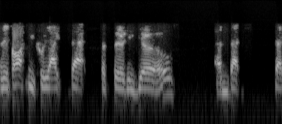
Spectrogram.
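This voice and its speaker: Speaking with an Australian accent, a man moves at a fairly quick pace in a medium pitch with ordinary pitch variation. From Camperdown, western Victoria, Australia. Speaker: women's football coach. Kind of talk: phone radio interview. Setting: phone call.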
